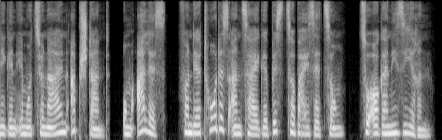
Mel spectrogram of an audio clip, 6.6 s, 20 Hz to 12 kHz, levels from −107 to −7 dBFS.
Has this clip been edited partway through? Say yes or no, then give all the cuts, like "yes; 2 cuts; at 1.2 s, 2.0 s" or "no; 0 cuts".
no; 0 cuts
